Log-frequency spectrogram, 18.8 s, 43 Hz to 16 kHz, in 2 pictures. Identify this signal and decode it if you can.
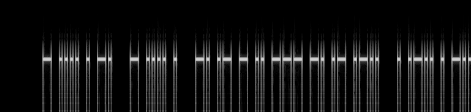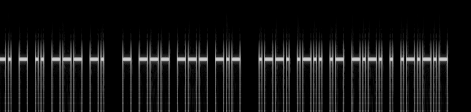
Morse code, heard as a keyed tone, about 22 wpm, 700 Hz. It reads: THEN THE NATIONAL ELECTION TOOK PLACE.
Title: Sentences from Top 1500 Words 22wpm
